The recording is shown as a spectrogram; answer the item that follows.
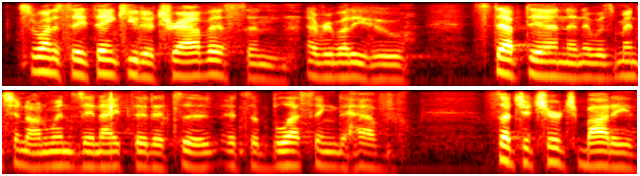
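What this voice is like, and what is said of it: Voice not fully recovered, strained. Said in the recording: “my voice is not completely back”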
